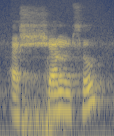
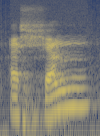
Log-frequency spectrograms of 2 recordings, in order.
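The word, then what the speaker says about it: الشمس: Die Lam wird nicht ausgesprochen. Zum Beispiel, also das Beispiel ist Ash-Shamsu. Und die muss Ash-Shamsu.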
